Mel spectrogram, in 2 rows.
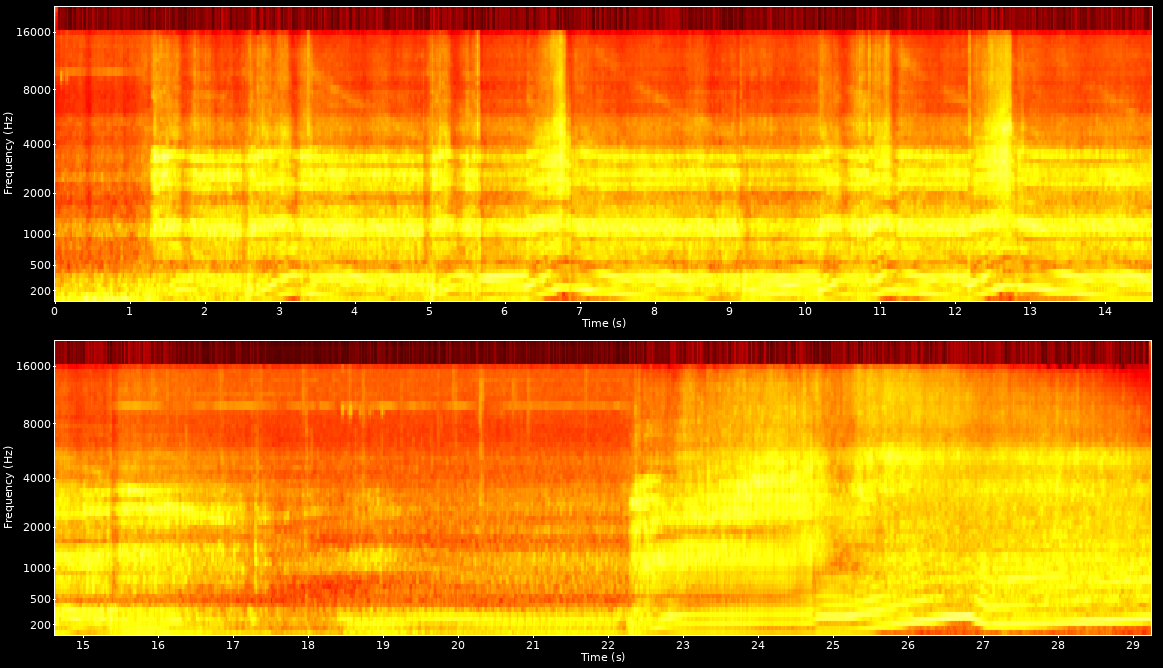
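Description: Volvo V60 Polestar engine breathing through an aftermarket downpipe and turbo inlet kit, revved repeatedly while standing, each rev rising and falling in pitch. It then settles to a steadier note, and a little over 20 seconds in it pulls away hard, the engine note climbing, dropping once at an upshift and climbing again.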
